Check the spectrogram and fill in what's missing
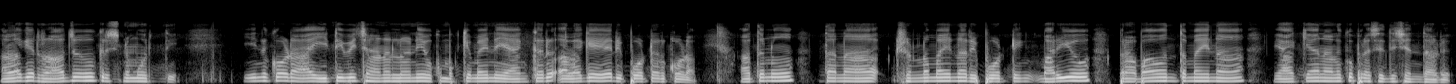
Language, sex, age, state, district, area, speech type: Telugu, male, 18-30, Andhra Pradesh, Eluru, urban, spontaneous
